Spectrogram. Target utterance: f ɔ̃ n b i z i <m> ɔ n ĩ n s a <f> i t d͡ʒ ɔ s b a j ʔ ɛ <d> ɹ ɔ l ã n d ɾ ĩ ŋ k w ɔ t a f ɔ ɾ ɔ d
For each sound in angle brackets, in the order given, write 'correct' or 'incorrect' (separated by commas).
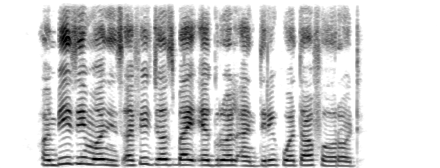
correct, correct, incorrect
